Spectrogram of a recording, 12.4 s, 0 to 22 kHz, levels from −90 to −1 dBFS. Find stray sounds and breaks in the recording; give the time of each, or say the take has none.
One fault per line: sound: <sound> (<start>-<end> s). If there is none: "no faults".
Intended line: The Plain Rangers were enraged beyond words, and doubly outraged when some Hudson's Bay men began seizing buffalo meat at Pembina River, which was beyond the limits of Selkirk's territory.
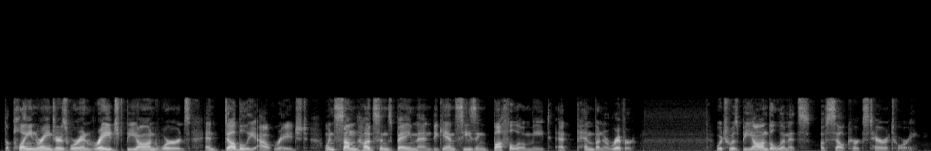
no faults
